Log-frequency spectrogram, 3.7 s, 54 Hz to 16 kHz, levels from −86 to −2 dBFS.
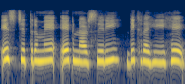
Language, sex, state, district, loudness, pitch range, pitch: Hindi, female, Madhya Pradesh, Bhopal, -15 LUFS, 245-275 Hz, 265 Hz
